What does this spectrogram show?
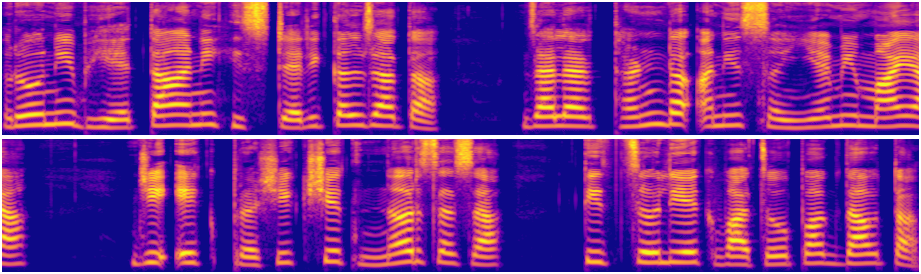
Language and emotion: Goan Konkani, neutral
